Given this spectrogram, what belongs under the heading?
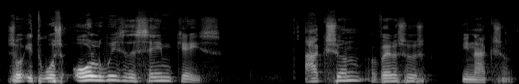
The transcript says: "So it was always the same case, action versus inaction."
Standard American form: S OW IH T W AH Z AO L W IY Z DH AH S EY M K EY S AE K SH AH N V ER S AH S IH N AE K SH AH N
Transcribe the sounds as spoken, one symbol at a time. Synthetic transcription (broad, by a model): S OW IH T W AH Z AO L W IY Z DH AH S EY M K EY S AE K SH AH N V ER S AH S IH N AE K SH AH N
